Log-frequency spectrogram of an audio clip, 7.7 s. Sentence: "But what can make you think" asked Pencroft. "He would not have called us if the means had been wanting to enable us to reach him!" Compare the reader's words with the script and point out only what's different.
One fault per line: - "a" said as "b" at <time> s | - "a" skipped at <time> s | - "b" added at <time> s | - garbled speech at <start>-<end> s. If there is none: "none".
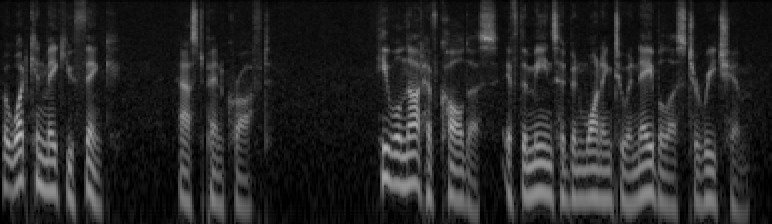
- "would" said as "will" at 3.9 s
